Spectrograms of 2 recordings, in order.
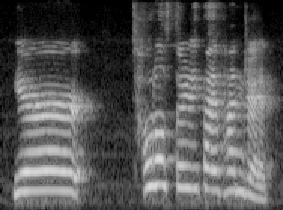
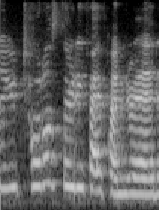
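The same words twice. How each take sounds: First: The price is stated in a hesitant tone. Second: The price is stated in a confident tone. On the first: The speaker is uneasy about asking for a large amount. The speaker calls it wrong. "she kind of cringed" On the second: The speaker is comfortable asking for a large amount. The speaker calls it right. "I kind of just said it with confidence"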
